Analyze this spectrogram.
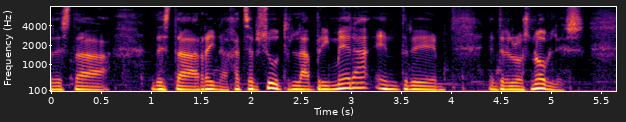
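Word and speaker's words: Hatshepsut: Yo de de pequeño, aún siendo un joven eggolco, decía Hatsut, hasta que un día me puse a leer las letras correctamente.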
